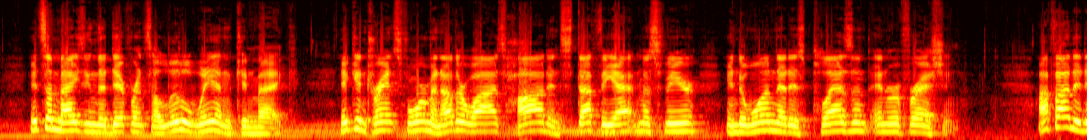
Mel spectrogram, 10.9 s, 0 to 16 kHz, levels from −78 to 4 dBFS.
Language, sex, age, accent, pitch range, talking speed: English, male, 60-79, American, 145-175 Hz, 155 wpm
